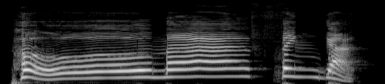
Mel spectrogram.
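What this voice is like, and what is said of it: Yelled line in Southern accent. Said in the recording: “she yelled, ... in a dirty southern accent.”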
